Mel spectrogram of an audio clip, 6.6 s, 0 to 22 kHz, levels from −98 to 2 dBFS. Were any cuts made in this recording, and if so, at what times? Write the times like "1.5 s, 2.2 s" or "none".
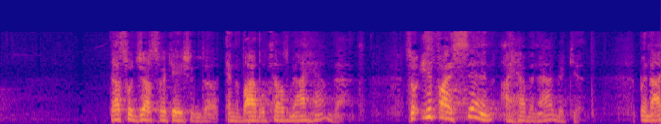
2.2 s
